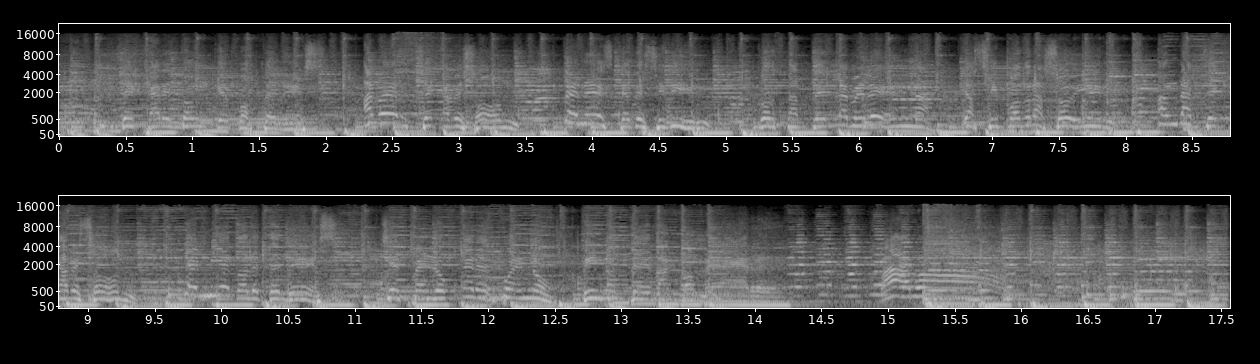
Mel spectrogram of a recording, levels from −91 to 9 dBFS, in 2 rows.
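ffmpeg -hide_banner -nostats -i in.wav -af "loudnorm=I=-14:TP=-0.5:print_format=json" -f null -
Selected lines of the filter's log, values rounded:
"input_i" : "-21.8",
"input_tp" : "-7.6",
"input_lra" : "1.4",
"input_thresh" : "-31.8",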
